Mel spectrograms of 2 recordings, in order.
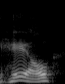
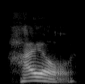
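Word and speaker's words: Ha'il: I started was Hail, which looks like it would be Hail, Mhm. Saudi Arabia, but apparently it's pronounced, yes, I'm saying how it's pronounced according to them, Hail is how it's pronounced. It's pronounced Hail.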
